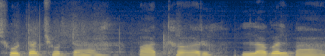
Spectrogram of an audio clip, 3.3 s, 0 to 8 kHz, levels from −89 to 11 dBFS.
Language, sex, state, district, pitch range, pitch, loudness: Bhojpuri, female, Uttar Pradesh, Deoria, 200-220 Hz, 210 Hz, -16 LUFS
